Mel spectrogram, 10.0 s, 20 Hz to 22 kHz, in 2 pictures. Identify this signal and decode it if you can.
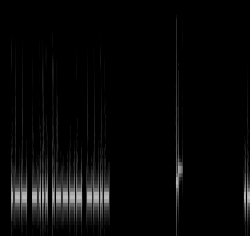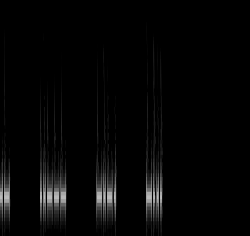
Morse code, heard as a keyed tone, about 36 wpm, spaced as for 18 wpm, 700 Hz. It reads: WB1Q W2CB
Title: USA Call Signs - 4 Characters - 6x Character Spacing - 35wpm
